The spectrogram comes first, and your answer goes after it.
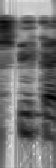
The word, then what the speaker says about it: Spica: Yang selanjutnya ada KRI Spica atau Spika ini bacanya.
